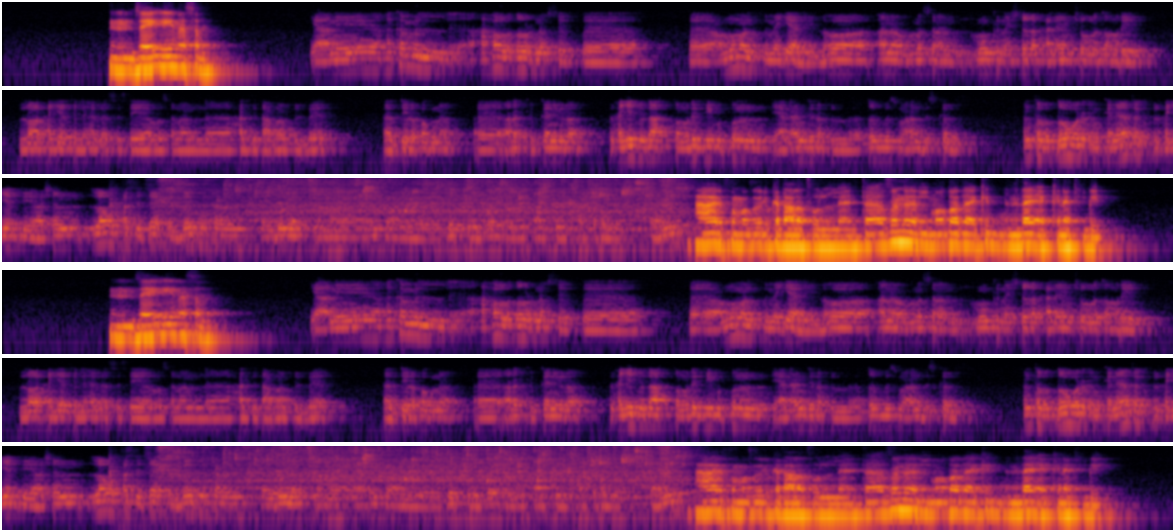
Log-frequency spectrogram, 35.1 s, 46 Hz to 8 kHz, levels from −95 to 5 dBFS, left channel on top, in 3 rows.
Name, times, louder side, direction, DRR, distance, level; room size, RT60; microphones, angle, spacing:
voice 1, 1.1-2.1 30.4-34.4, left 5 dB, 90° left, 0.4 m, -19 dB
voice 2, 3.1-6.4 6.9-11.3 11.9-14.9 15.5-17.5 17.8-21.3 21.9-29.6 29.9-30.2, equal, ahead, 0.8 m, -40 dB
sound 1, 24.5-31.5 31.7-31.8, right 2 dB, 35° right, 1.6 m, -41 dB
8.6 x 5.1 x 3.0 m
head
